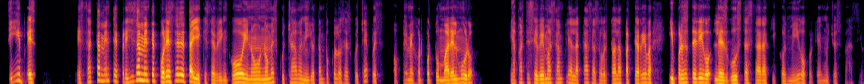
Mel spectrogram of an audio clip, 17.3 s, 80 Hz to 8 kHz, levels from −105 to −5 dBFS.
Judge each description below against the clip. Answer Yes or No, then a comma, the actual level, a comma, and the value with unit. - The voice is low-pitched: Yes, low, 130 Hz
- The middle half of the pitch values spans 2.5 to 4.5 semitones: Yes, average, 3.8 semitones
